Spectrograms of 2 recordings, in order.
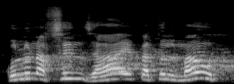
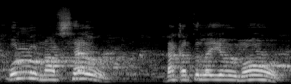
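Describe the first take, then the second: First: The phrase is said with clear, careful sounds. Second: The phrase is said with garbled, distorted sounds. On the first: The speaker calls it right. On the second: The speaker calls it wrong.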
